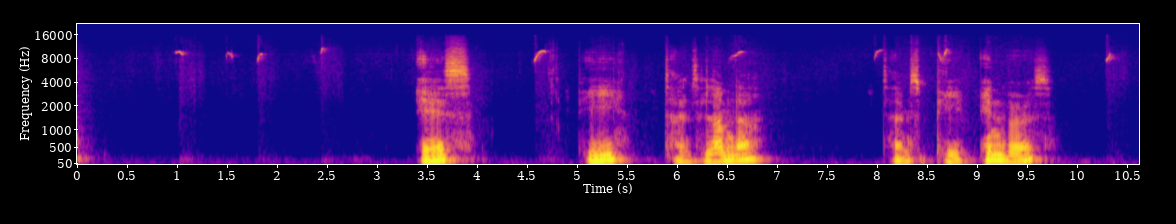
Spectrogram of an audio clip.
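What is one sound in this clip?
A marker squeaks briefly on glass.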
